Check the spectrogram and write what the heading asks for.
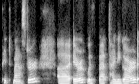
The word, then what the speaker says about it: Pitmaster: in some capacity, but I think that Pitmaster is a more intuitive pronunciation. That's what I've been going with. Yeah, I've been trying to, I'm like, I guess it's technically the pie, but it is a pit, and unfortunately we pronounce it pit, not pite.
